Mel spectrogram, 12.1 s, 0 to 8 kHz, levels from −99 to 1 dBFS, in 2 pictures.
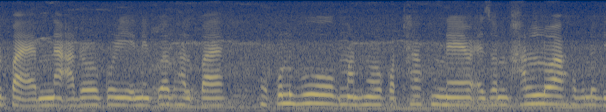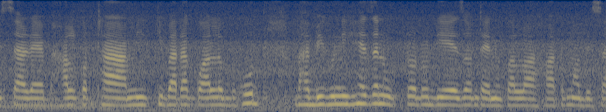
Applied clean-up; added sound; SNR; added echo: none; none; none; none.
